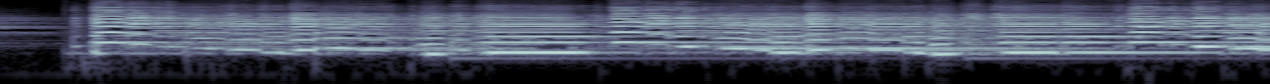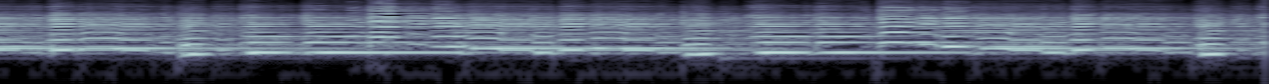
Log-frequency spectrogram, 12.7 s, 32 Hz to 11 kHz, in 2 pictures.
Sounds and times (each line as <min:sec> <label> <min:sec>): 0:00.4 Mournful fiddle 0:12.6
